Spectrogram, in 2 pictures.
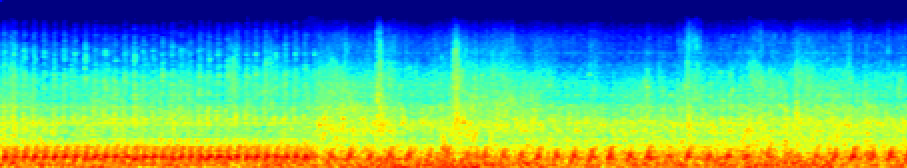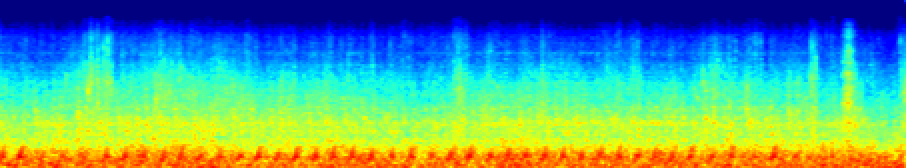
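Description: Outrigger bangka's engine running, a steady drone that drops slightly and turns rougher and more pulsing about two seconds in. A few sharp clicks or knocks sound over it.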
